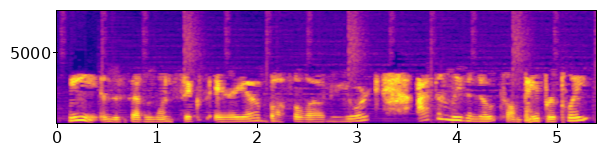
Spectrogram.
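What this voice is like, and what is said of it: Whispering. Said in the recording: “I'm whispering because it's like 5 o'clock in the morning.”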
